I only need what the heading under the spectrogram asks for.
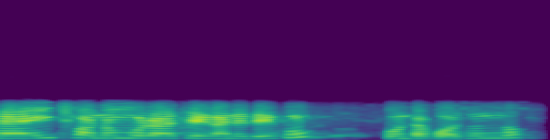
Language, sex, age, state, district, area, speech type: Bengali, female, 45-60, West Bengal, Hooghly, rural, conversation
